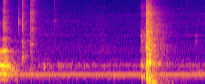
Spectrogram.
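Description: A few light clicks just after the start, then a single sharp knock about a second and a half in, the loudest sound, over a faint steady hum.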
